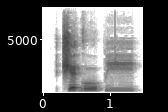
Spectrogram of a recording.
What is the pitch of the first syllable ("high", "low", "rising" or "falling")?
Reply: high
